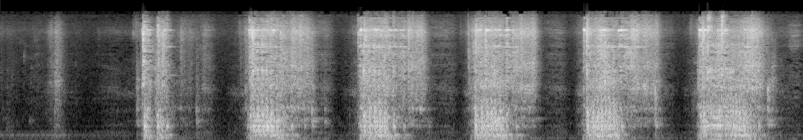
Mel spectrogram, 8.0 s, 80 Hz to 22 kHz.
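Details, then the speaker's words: Homelite 150 chainsaw: rough bursts about once a second as the cord is pulled, trying to catch but never running; fuel pouring out one side and odd sound when pulling the rope, cause unconfirmed. "She tried to fire. It's going to get real smoky real quick."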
